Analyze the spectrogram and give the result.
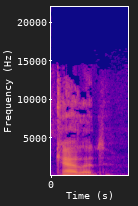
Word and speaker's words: Khalid: And I haven't been really digging her music that much lately, but she has a song with Khalid that, how do you say his name? Is it Khalid? It's Khalid, right? – Khalid.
